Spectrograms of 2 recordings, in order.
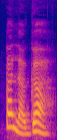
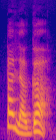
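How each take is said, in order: First: It sounds like a firm, definite statement. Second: The same.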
